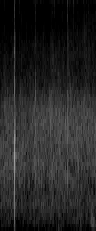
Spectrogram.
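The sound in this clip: Faint, steady audience applause welcoming a missionary couple from Peru, with one sharper, louder clap standing out near the start.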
